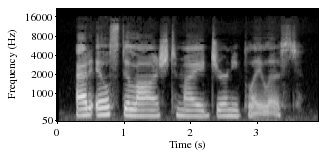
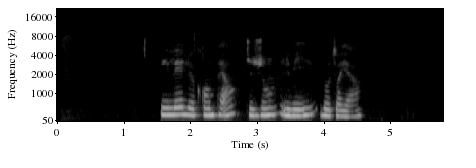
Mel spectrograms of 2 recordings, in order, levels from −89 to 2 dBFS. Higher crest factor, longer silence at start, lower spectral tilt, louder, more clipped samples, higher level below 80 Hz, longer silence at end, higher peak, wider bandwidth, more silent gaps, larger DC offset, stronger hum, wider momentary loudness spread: about the same, 18 dB vs 16 dB; second, 0.3 s vs 1.55 s; second, -3 dB/octave vs -7.5 dB/octave; first, -18 LUFS vs -34 LUFS; neither; first, -56 dBFS vs -74 dBFS; second, 0.3 s vs 1.25 s; first, 0 dBFS vs -20 dBFS; first, 16 kHz vs 7.4 kHz; neither; neither; neither; about the same, 10 LU vs 10 LU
